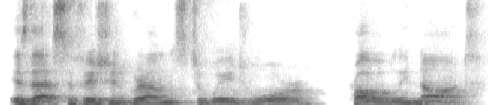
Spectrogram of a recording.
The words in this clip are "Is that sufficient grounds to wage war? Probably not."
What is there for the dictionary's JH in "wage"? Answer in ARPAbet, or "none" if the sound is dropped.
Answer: JH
